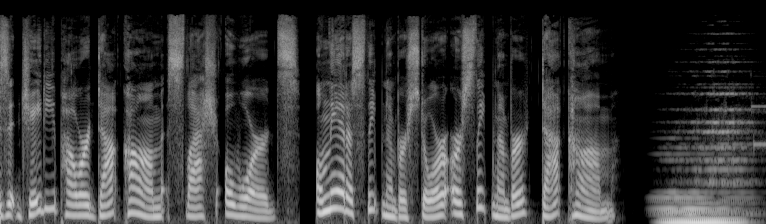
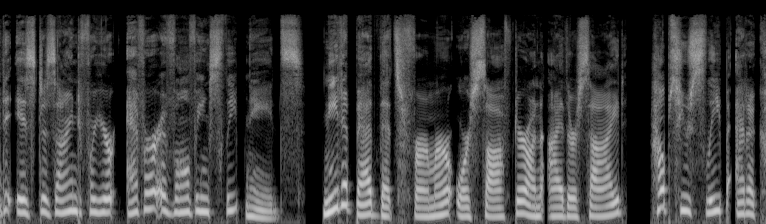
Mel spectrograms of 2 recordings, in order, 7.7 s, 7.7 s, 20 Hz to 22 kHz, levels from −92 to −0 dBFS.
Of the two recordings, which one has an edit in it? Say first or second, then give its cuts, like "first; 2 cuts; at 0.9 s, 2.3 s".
first; 1 cut; at 6.3 s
